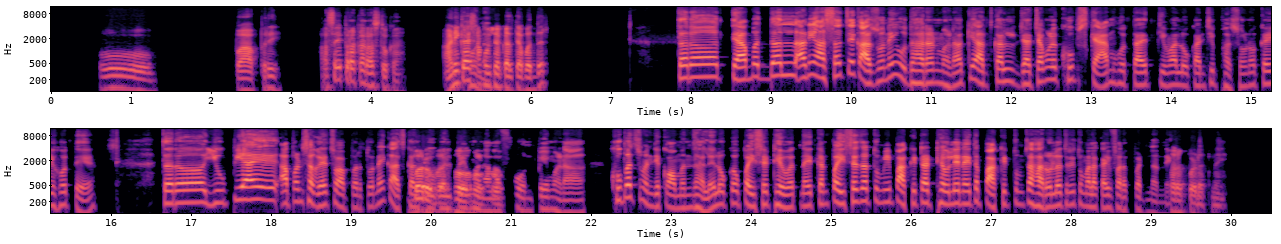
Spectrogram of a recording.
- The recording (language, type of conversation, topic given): Marathi, podcast, डिजिटल पेमेंट्स वापरताना तुम्हाला कशाची काळजी वाटते?
- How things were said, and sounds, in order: surprised: "ओ, बापरे!"; tapping; in English: "स्कॅम"; other background noise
